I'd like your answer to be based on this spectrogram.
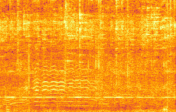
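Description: A six-tooth male goat standing at a goat farm gives a faint, thin bleat amid steady outdoor background noise.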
